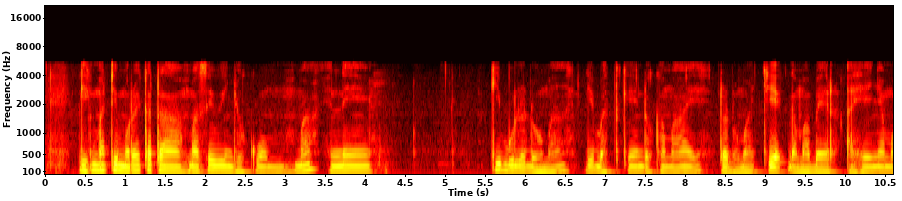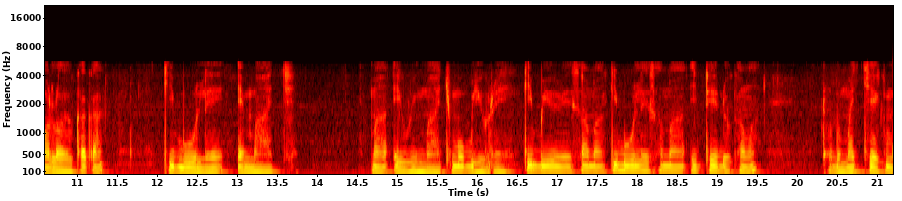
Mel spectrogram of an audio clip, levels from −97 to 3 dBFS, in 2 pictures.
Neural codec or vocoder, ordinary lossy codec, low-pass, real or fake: none; none; 5.4 kHz; real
